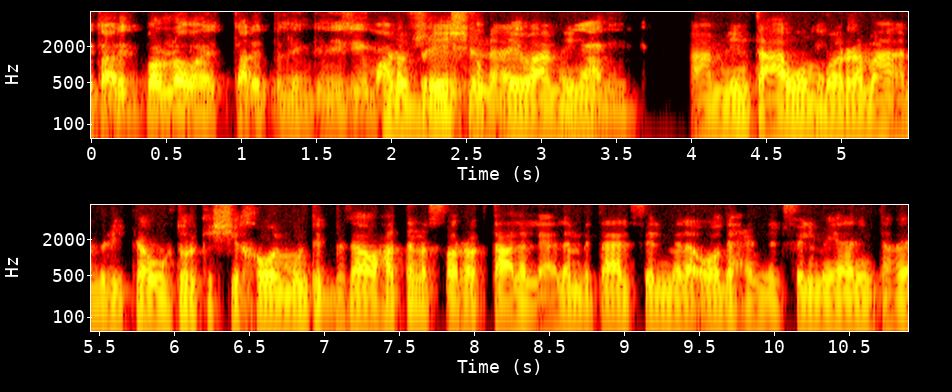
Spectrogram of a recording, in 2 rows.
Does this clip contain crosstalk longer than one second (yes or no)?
yes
